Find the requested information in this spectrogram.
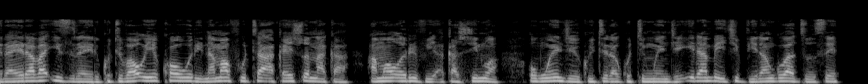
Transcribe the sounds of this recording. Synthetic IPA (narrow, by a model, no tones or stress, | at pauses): ɾaeɾaʋaʔis̬rae̞ɾikutiʋauje̞kwauɾinamafutaːkaiʂo̞nakaː | maoɾivʱiakaʂiːnwa | omwe̞nd͡ʒe̞kuit̬irakutimwe̞nd͡ʒe̞iɾambe̞it͡ʃib͡viɾaŋɡuʋad͡zo̞ːse̞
